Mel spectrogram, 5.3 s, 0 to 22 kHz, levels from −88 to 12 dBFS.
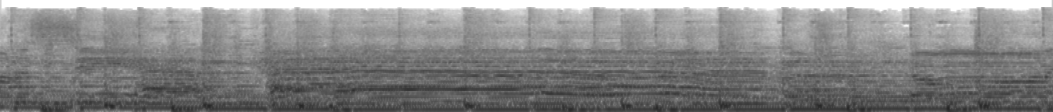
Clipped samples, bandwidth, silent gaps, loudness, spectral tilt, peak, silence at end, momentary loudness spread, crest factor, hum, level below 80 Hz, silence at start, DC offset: under 0.1%; 17 kHz; none; -11 LUFS; -5 dB/octave; 0 dBFS; 0 s; 3 LU; 10 dB; none; -20 dBFS; 0 s; under 0.1%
